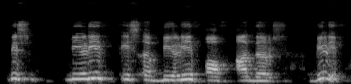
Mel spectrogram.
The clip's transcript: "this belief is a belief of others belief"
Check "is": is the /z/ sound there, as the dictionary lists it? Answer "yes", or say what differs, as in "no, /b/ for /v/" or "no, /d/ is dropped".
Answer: no, /s/ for /z/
